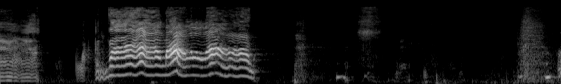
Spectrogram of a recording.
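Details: Small Chihuahua at play with a six-month-old Chiweenie puppy, giving odd, undog-like noises: one sustained, quavering whine-growl of about one and a half seconds with wobbling pitch, followed by quiet rustles and faint clicks.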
